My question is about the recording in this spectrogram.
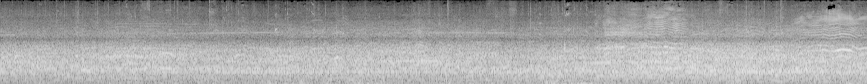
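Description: Arena crowd noise of many overlapping voices, with a basketball being dribbled on a hardwood court. Short high-pitched squeaks come in about nine seconds in.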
